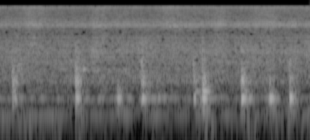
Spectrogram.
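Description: Spiced onion-tomato masala sizzling in oil in a pan, stirred with a wooden spatula that scrapes and knocks against the pan in repeated strokes, a little under twice a second. The masala is at the end of frying, with the oil separating from it.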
